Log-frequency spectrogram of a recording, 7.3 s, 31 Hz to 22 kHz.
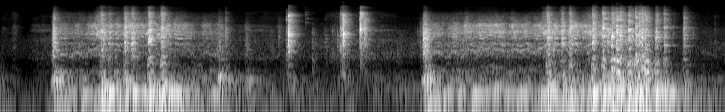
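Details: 1966 Ford Galaxie freshened 390 FE V8 on first start, leaking accelerator pump just tightened: fires in uneven bursts, stumbling with gaps, never settling; rough running, cause unconfirmed.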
